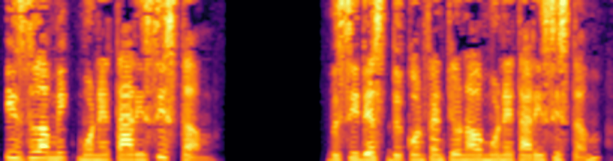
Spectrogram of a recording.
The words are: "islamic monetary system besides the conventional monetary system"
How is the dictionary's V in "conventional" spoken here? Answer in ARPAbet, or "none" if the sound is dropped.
F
